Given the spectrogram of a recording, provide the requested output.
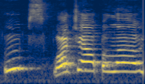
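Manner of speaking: high, loud call down below; yelling warning. A narrator's reading. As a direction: warn the people underneath. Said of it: "he yelled".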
